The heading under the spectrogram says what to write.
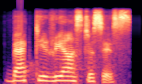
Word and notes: bacteriostasis: Indian

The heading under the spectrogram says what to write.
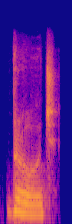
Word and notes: brooch: Indian

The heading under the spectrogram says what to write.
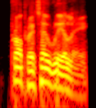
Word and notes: proprietorially: British English

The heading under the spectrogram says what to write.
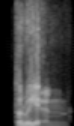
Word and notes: paeon: British English

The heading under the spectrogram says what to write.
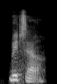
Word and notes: bitter: Indian

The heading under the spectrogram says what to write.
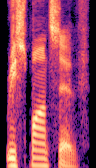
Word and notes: Responsive: American English

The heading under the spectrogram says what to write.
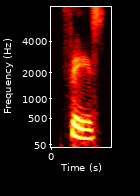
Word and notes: faze: Indian

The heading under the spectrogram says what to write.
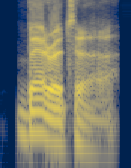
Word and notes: baryta: British English

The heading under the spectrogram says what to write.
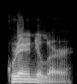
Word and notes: granular: American English

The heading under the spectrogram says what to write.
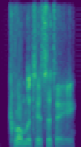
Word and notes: chromaticity: British English

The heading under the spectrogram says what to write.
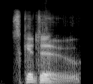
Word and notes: skiddoo: British English

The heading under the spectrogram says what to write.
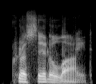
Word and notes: crocidolite: American English

